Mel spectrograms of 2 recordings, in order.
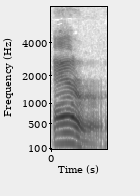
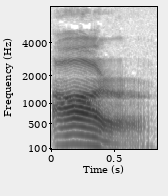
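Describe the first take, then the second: First: The letter is read with Indonesian letter sounds. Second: The letter is read with English letter sounds. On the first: The speaker calls it wrong. "bukan R ya" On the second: The speaker calls it right. "tapi R"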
